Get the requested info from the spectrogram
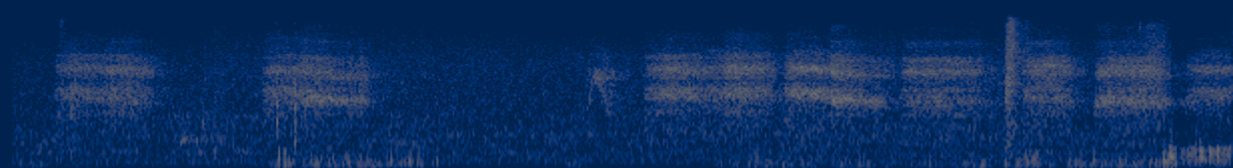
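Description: Long-tailed glossy starling giving harsh, nasal, grating squawks in short bursts about every second or two, over low rumbling background noise and rustling.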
